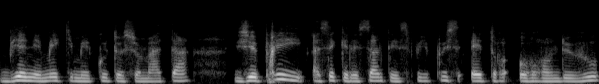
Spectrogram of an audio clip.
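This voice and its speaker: A woman speaks at a very slow pace in a very deep, low voice with ordinary pitch variation. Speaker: preacher. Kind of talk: sermon. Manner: fervent.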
